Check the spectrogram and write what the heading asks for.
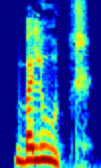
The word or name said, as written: बलूच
